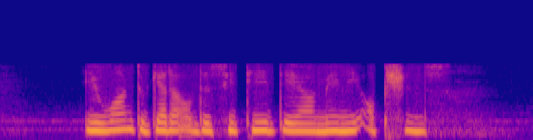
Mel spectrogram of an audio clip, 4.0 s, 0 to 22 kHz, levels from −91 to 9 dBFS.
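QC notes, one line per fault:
Nothing to flag here, the speech just comes down an ordinary G.711 A-law telephone path with its usual narrow band topping out around 3.9 kHz.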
